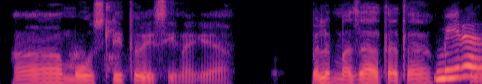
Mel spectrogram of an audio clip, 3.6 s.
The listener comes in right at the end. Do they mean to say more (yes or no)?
yes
